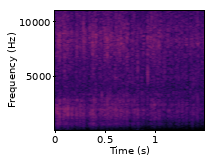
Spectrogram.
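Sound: rain falling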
